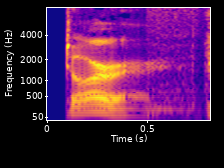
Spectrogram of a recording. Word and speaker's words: Doerr: Doerr. Even when we worked together, I had a hard time pronouncing that. It's like the D-O-E right before the R.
